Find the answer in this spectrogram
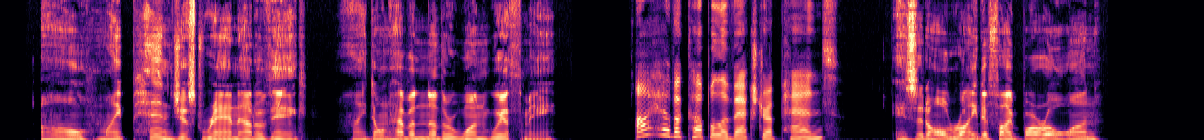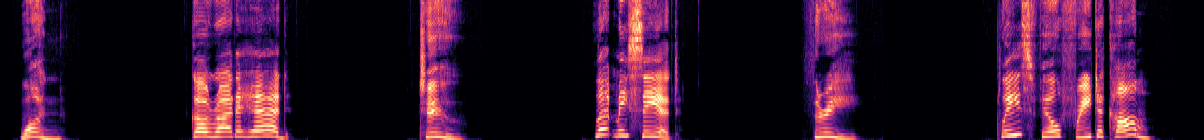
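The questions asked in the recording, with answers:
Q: Is it all right if I borrow one?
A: 1: Go right ahead.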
